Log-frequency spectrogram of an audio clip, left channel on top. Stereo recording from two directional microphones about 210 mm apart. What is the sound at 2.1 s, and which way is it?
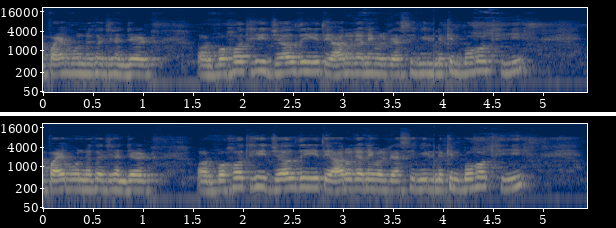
A man's voice, 45° right (ahead or behind).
